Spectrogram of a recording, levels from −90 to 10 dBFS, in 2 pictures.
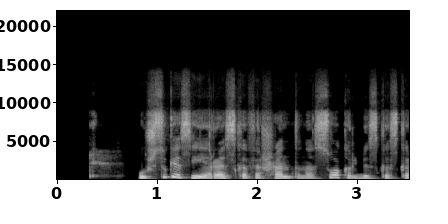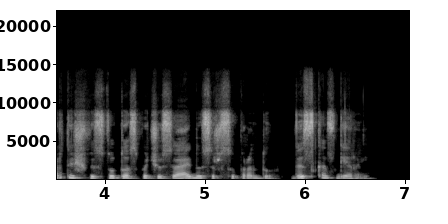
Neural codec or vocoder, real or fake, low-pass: none; real; 14.4 kHz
